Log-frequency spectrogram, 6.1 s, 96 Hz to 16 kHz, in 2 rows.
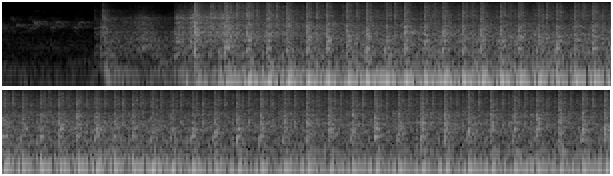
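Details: VW Type 25 (T25) van being rebuilt, cold-start problem of slow cranking, after a battery and battery earth replacement: a short crank, catches quickly and settles into a steady, even idle with no misses; starts normally.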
